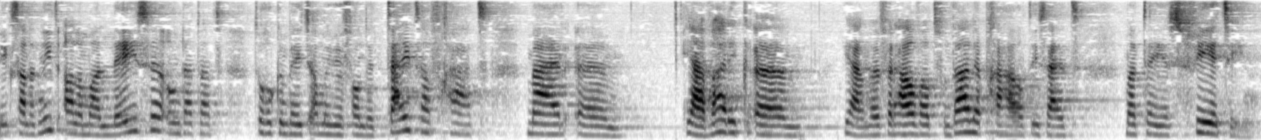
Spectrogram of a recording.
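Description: Woman preaching in a reverberant hall. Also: mid-range voice. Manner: warm, enthusiastic, acts out Bible dialogue. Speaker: guest speaker. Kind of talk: sermon. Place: church hall.

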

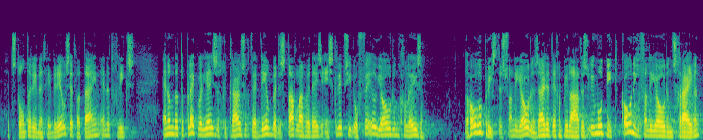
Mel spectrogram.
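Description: Man reading scripture in church, slow and careful, long echo. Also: a little high, lively intonation, a little mellow, breathy edge. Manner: measured, deliberate reading. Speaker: scripture reader.

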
